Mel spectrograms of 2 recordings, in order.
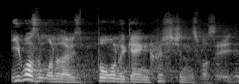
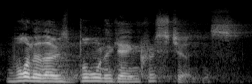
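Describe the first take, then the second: First: A retold driver's mild sneer at born-again Christians; disdainful question. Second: Slow, dragged-out mild sneer on "One of those"; mock disdain. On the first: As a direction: let a light contempt color the question. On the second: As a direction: linger on the words as if they taste bad. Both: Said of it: "the tone of voice with which he said".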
